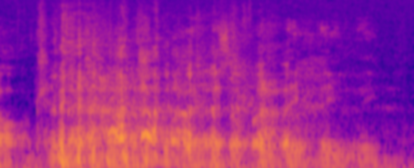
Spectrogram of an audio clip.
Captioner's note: everyone laughs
